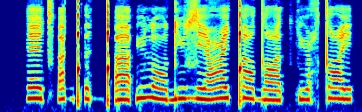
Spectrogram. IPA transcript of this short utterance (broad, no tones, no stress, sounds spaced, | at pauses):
ɛ t͡sʼ a ǃʼ ə ǃʼ a ʔ y l ɔ d y z e ʕ e ǃ a dˤ a t͡sʼ y ħ tˤ e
